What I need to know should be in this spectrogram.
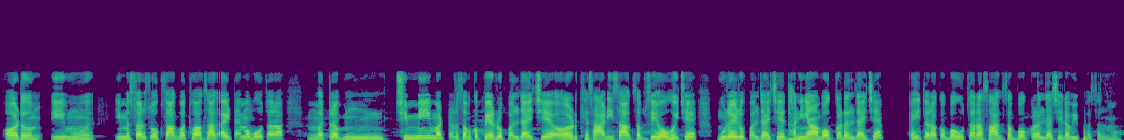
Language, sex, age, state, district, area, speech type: Maithili, female, 18-30, Bihar, Darbhanga, rural, spontaneous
